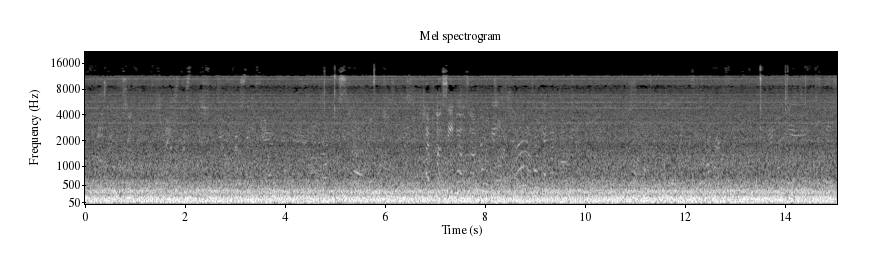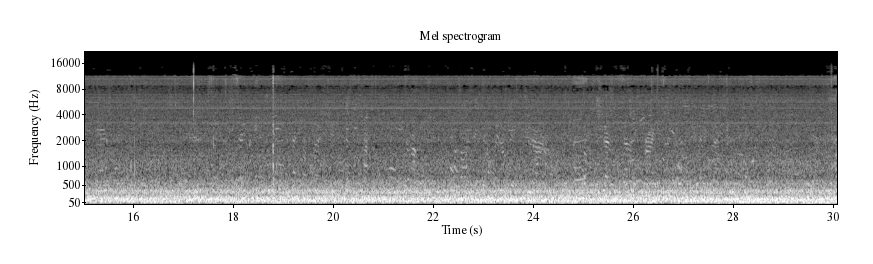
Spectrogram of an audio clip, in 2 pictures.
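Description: Steady low roar inside the cabin of a Boeing 787-8 in flight: airflow over the fuselage and the hum of its two GEnx-1B turbofan engines, even and unchanging.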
